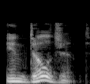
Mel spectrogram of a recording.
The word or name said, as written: indulgent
